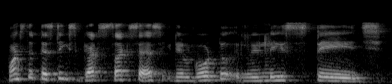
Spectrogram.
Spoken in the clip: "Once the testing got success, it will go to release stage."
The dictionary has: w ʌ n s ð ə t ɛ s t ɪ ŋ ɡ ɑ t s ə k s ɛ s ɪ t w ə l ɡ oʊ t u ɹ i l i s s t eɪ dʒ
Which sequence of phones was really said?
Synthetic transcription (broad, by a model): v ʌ n s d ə t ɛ s t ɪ ŋ ɡ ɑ t s ə k s ɛ s ɪ t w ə l ɡ oʊ t u ɹ i l i s s t eɪ dʒ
